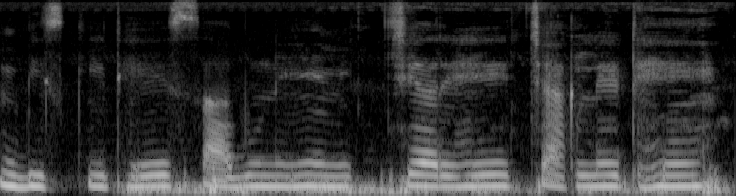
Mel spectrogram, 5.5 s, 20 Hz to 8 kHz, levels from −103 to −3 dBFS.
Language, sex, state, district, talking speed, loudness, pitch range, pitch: Chhattisgarhi, male, Chhattisgarh, Bilaspur, 85 wpm, -36 LUFS, 165-175 Hz, 170 Hz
